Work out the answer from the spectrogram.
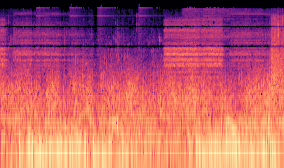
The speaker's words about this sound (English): Looks like I'm gonna go swimming. Might as well use it. Miner's key. Thank you, mole miner. Alright, here goes nothing. Swimming time.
